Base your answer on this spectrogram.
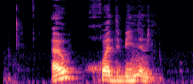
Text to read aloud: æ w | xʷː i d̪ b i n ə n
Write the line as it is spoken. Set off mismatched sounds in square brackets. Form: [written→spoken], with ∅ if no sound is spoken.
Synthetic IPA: æ w | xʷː [i→æ] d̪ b i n ə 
